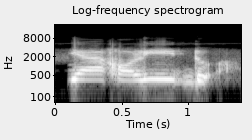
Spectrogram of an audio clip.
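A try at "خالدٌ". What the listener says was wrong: Lamnya jangan dipanjangkan. Ya Khalidu.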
